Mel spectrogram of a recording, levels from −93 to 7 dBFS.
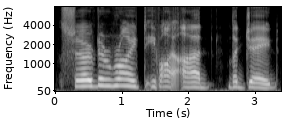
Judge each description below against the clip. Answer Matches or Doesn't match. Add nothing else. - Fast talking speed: Doesn't match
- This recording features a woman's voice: Doesn't match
